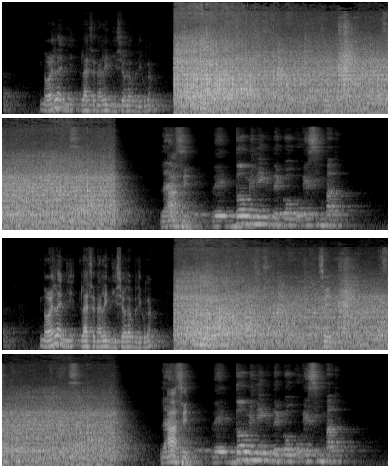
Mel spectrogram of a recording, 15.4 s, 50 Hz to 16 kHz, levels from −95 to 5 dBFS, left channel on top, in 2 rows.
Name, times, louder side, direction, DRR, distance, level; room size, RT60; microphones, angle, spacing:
voice 1, 0.7-3.0 6.4-6.6 11.0-11.4, right 5 dB, 85° right, 13 dB, 0.4 m, -34 dB
Traffic noise roadway noise, 3.4-10.0, left 4 dB, 30° left, 0.5 m, -26 dB
voice 2, 3.6-9.4 10.9-11.6 11.9-14.4, equal, 10° right, -8 dB, 1.8 m, -36 dB
6.2 x 4.4 x 6.1 m, 1.1 s
head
